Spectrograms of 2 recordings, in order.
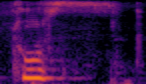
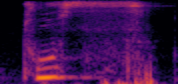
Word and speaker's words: tous: Mais quand il est pronom, ça se prononce tous. Ils sont tous partis.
